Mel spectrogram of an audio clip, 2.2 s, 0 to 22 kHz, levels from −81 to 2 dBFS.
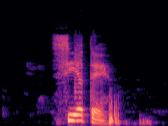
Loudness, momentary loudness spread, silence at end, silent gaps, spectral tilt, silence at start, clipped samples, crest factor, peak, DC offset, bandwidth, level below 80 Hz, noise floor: -15 LUFS; 17 LU; 0.65 s; none; -6 dB/octave; 0.7 s; under 0.1%; 16 dB; -2 dBFS; under 0.1%; 7.4 kHz; -50 dBFS; -59 dBFS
